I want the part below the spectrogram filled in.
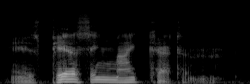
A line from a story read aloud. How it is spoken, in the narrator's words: Taita said flatly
